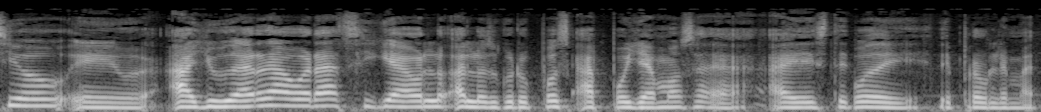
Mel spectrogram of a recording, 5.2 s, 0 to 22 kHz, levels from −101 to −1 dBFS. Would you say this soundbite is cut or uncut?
cut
